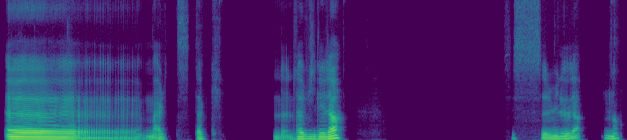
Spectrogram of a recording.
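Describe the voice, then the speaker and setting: A man's voice: medium pitch, creaky, dark tone. A man chatting casually while reacting to a video, thinking aloud and hesitating often. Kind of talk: casual chat.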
